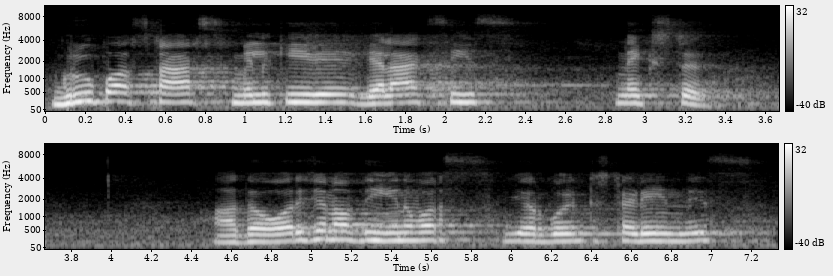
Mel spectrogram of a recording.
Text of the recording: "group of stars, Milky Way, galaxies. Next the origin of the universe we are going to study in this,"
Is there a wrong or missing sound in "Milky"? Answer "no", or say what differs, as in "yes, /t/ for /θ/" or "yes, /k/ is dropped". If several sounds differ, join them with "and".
no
